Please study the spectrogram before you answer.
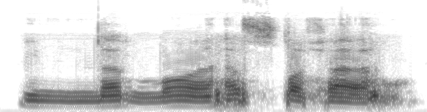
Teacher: قال إن الله، مرة أخرى ترقيق النون والهاء، إن الله اصطفاه، وهنا نركز على ترقيق الهاء لأن بعدها الصاد مفخمة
